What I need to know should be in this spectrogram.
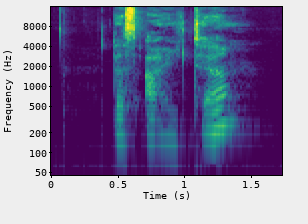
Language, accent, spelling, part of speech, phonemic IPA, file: German, Austria, Alter, noun / interjection, /ˈaltər/, De-at-Alter.ogg
- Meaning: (noun) 1. age, old age 2. antiquity 3. epoch, age 4. nominalization of alt (“someone or something old or bygone”) 5. old man; old person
